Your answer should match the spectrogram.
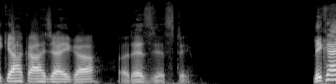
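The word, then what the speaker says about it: res gestae: कुछ लोग इसको रेस गेस्टे भी बोल देते हैं। लैटिन प्रोनन्सिएशन इसका एक्चुअल में क्या है देख लेना आप यहां पर में। अदरवाइज ये रेजेस्टे है और इसे कहा जाता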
